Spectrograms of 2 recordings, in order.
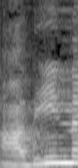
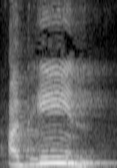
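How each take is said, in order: First: The first vowel is a long 'aa'. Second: The first vowel is a short 'a'. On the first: The speaker calls it wrong. "आधीन नहीं ये गलत है" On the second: The speaker calls it right. "इसमें छोटा आएगा"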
